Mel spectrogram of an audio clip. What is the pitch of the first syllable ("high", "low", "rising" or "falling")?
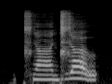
low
